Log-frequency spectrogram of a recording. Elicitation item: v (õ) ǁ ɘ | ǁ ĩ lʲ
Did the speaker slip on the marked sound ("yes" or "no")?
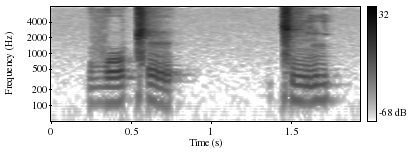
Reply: yes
